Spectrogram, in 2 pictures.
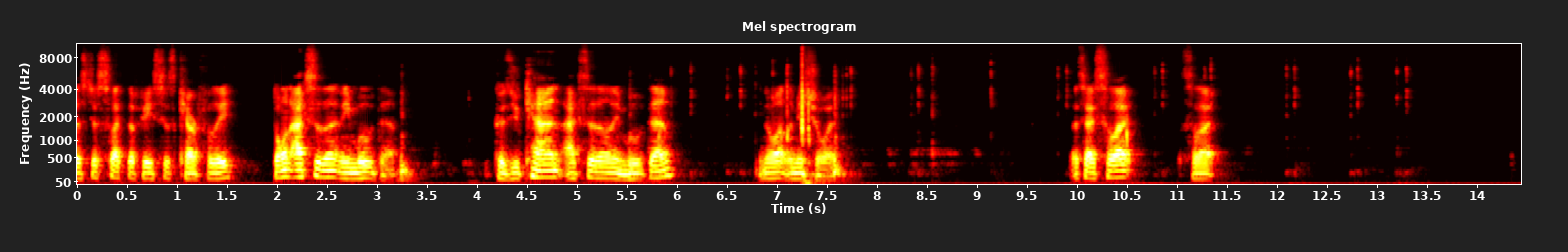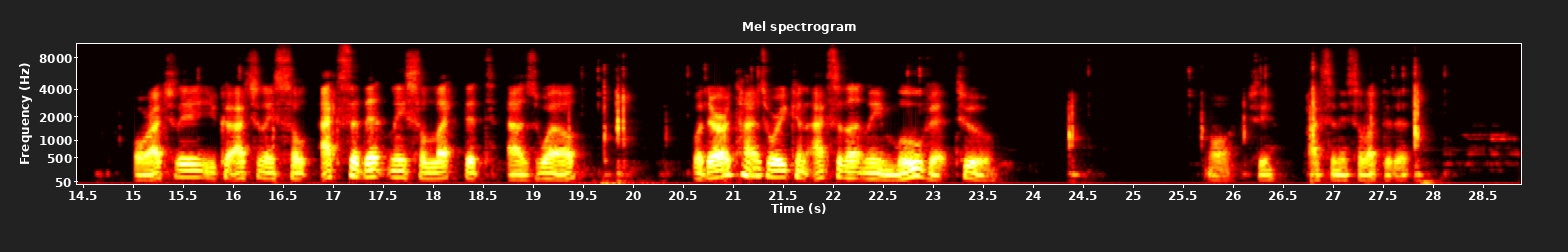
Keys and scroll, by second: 7.2 z, 19.8 z.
